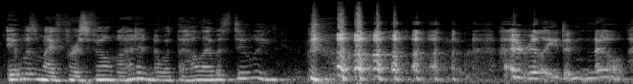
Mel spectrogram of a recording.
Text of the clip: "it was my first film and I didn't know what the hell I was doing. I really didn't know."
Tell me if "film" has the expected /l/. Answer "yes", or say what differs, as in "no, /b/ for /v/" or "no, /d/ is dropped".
yes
